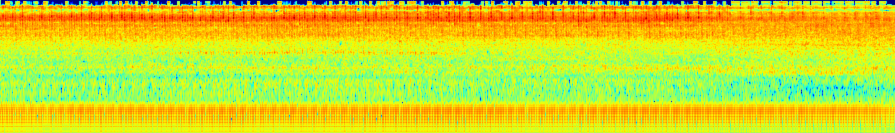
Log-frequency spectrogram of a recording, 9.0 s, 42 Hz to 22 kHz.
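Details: 1956 French-built Massey Harris Pony 812 tractor, Simca 9 gasoline engine, after fuel pump rebuild: deep, steady low thump at idle with even beat, no knocks or misses; good oil pressure, charging, running healthy.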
